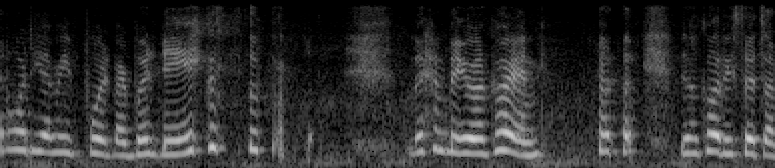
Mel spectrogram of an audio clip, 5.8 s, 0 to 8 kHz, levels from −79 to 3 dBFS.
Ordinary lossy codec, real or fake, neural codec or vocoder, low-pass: Opus, 16 kbps; fake; codec, 16 kHz, 2 kbps, X-Codec, HuBERT features, trained on LibriSpeech; 7.2 kHz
